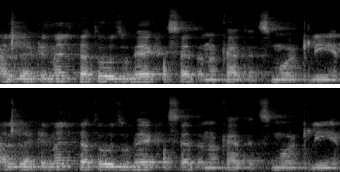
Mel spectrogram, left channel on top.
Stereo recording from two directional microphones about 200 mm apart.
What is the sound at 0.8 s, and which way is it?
A man's voice, 5° left (ahead or behind).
